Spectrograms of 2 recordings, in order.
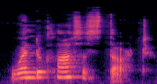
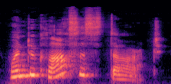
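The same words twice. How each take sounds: First: The voice falls from a low pitch. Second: The voice falls from a high pitch. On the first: "The fall is also used with W H questions" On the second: "Or with a high fall"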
